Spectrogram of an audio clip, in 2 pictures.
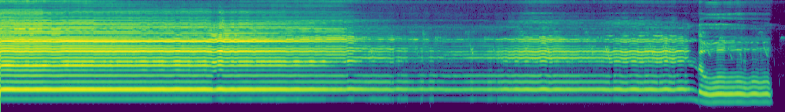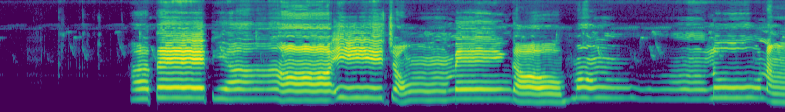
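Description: A woman singing Hmong kwv txhiaj, unaccompanied. A long held note falls away and stops about seven seconds in, and after a short pause she starts a new phrase of quick, wavering, ornamented notes.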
